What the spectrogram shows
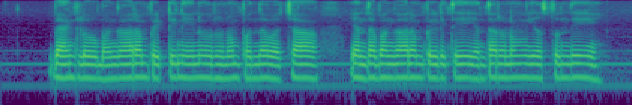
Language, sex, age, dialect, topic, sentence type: Telugu, female, 56-60, Central/Coastal, banking, question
